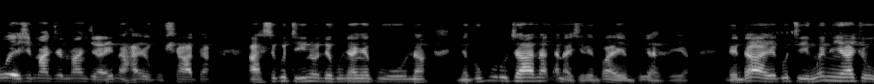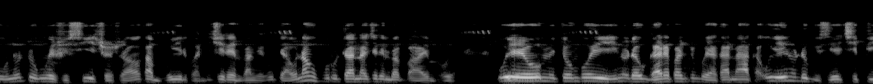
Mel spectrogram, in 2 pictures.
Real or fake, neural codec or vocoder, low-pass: real; none; 7.2 kHz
